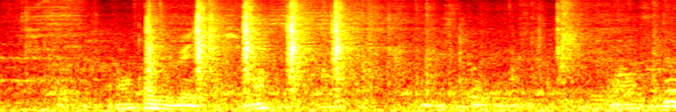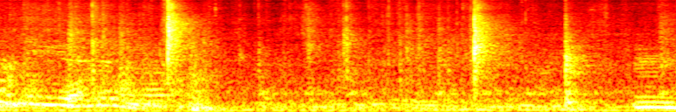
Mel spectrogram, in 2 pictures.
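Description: Playing cards tap and slide on a soft mat.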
